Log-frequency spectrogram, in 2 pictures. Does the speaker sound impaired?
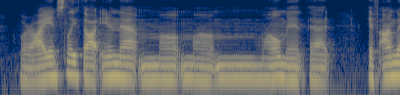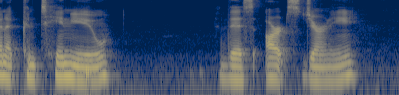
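Yes: stuttering; not caused by nervousness; pauses searching for a word; varies with excitement, worse when hurt, stuttered on tour stage, stuttered a lot in Grease audition; here repeated sounds.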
